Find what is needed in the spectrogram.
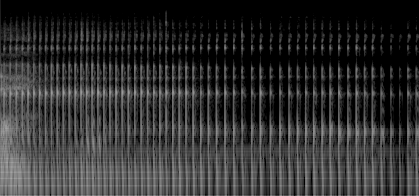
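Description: Synthesized electronic tone pulsing rapidly and evenly, slowly fading away, from the opening of a film's soundtrack.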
